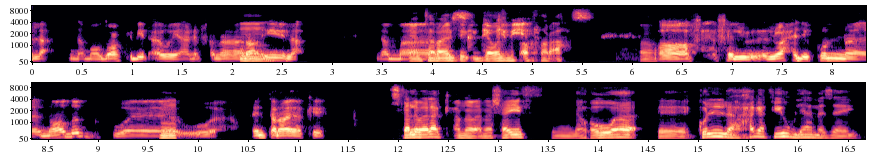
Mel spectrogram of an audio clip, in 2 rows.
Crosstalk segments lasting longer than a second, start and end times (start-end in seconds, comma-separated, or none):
3.7-5.1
